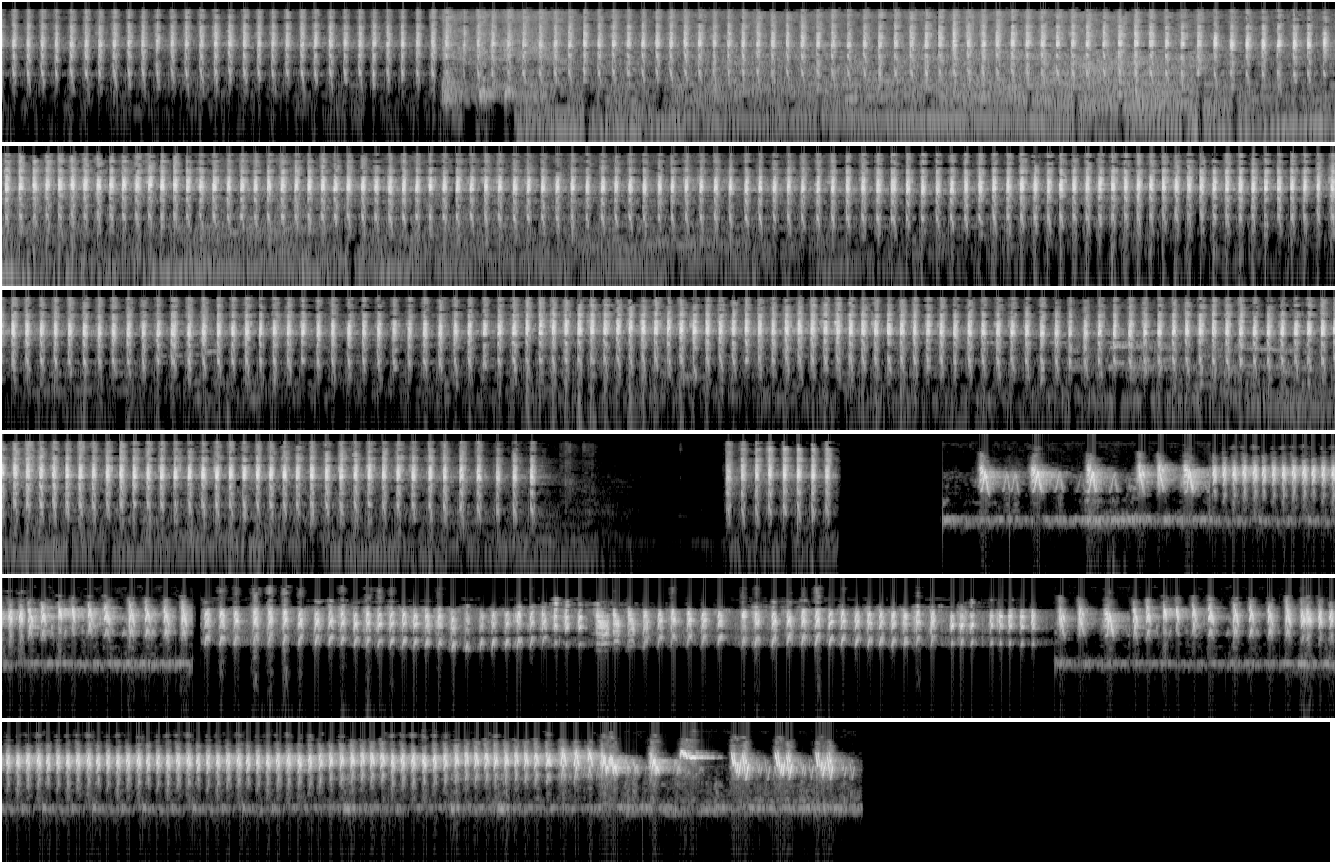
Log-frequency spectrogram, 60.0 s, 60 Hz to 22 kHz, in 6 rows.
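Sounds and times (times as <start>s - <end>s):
songbird trilling: 0.0s - 34.3s, 35.4s - 36.3s, 37.1s - 56.5s.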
